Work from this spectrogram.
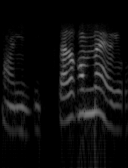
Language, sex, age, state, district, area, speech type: Assamese, female, 45-60, Assam, Darrang, rural, conversation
